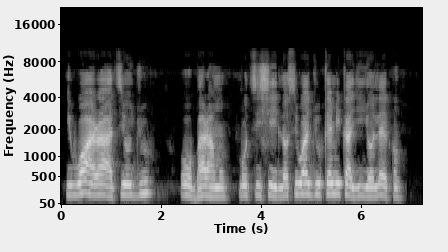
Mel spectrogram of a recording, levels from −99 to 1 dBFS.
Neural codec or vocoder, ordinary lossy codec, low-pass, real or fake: none; none; 9.9 kHz; real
